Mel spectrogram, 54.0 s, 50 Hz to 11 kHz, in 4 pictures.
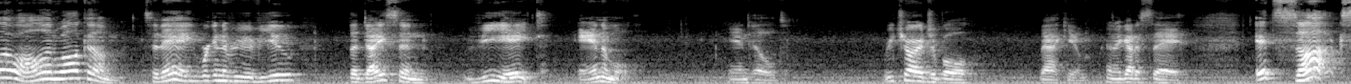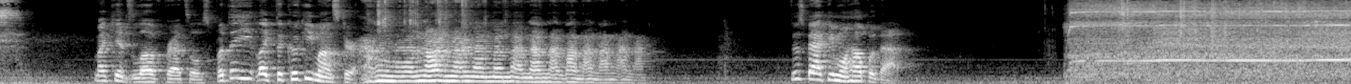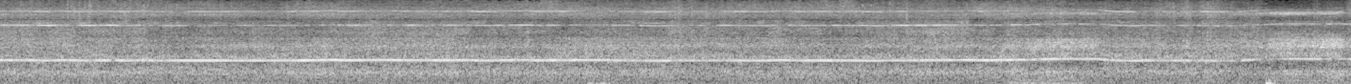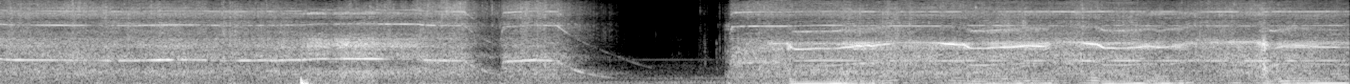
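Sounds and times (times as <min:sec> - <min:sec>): vacuum cleaner whine: 0:24.1 - 0:47.0, 0:47.6 - 0:54.0.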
